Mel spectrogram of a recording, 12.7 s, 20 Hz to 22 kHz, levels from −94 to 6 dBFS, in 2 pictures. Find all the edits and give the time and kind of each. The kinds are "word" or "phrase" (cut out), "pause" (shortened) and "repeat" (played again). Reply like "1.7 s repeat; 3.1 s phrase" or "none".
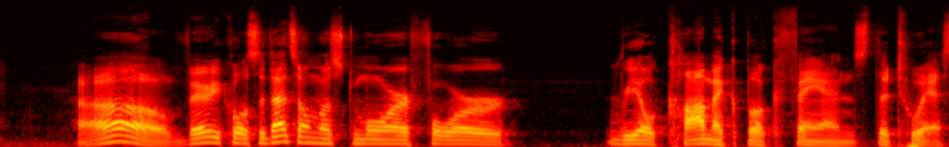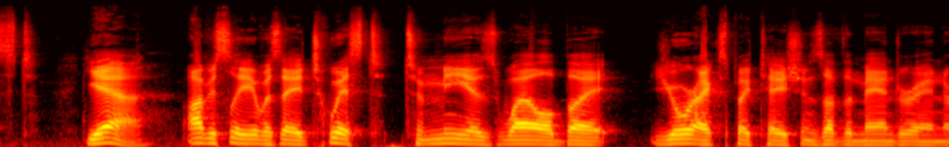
none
